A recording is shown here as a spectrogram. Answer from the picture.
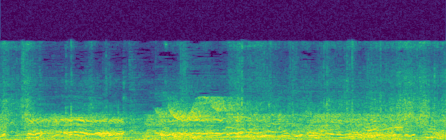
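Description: Several guinea pigs squeaking and chattering in their hutch, a steady run of small overlapping calls.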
